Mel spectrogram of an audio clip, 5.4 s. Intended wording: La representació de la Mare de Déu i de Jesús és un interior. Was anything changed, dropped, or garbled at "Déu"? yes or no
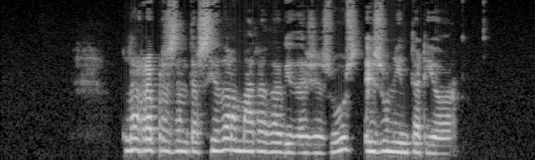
yes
